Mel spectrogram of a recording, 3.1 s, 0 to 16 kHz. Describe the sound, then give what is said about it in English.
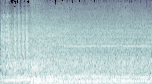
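The 6-cylinder BMW motorcycle engine of a Campagna Motors T-Rex three-wheeled car, started with a push button while in neutral, cranks with a quick burst of sputtering pulses, catches, and settles into a loud, steady rev, humming evenly with no one talking. “The only thing left to do is push the little engine start button.”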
